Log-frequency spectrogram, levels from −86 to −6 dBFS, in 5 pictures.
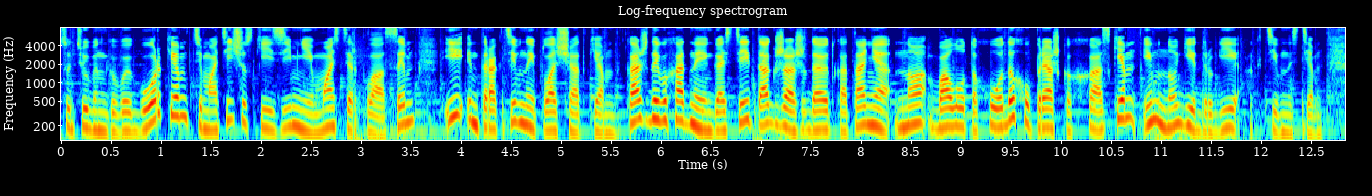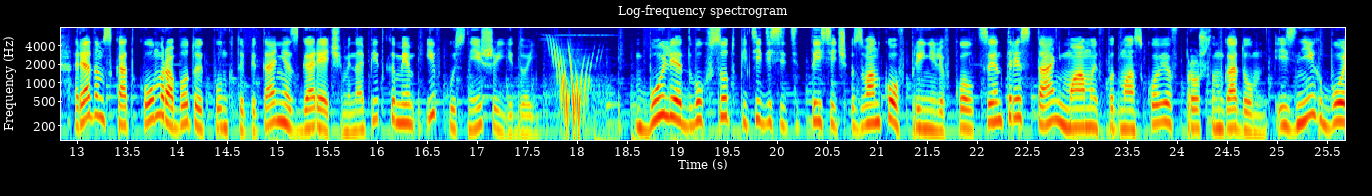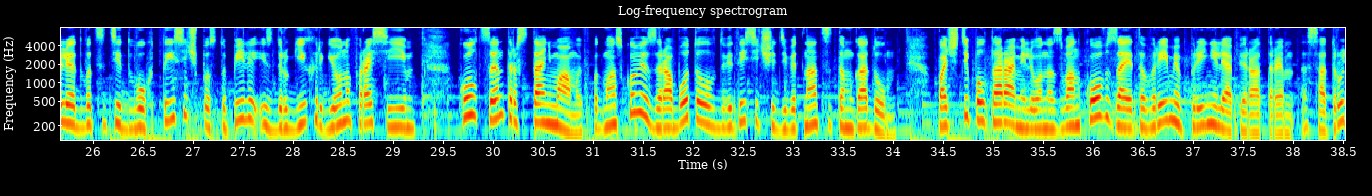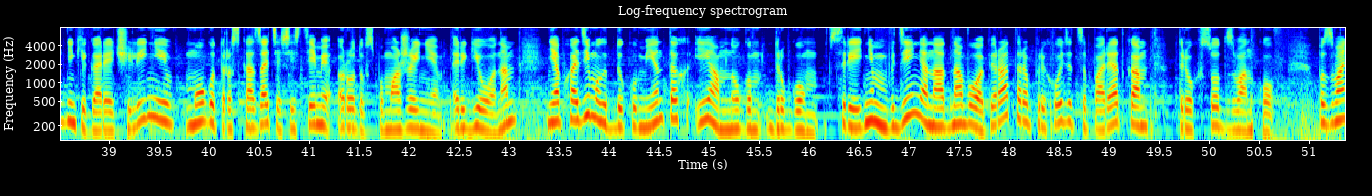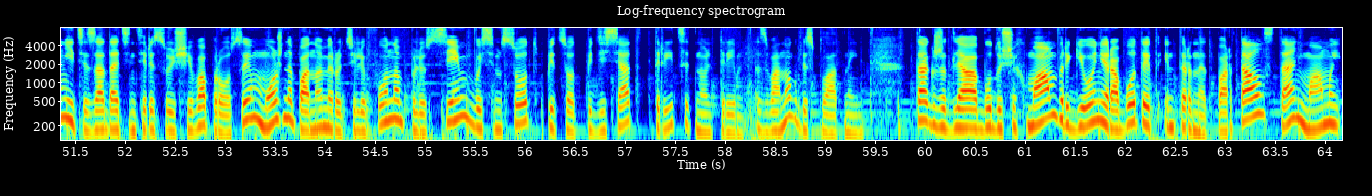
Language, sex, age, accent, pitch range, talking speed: Russian, female, 20-39, native, 175-230 Hz, 120 wpm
